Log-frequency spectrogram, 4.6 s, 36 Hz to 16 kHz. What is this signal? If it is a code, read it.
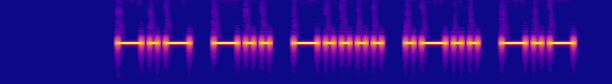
Morse code, heard as a keyed tone, about 20 wpm, 700 Hz. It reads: KD6LK
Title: USA Call Signs - 2x Character Spacing - 20wpm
